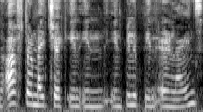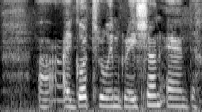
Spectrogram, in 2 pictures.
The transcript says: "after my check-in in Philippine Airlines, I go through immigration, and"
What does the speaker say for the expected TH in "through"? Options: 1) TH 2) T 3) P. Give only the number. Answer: 2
